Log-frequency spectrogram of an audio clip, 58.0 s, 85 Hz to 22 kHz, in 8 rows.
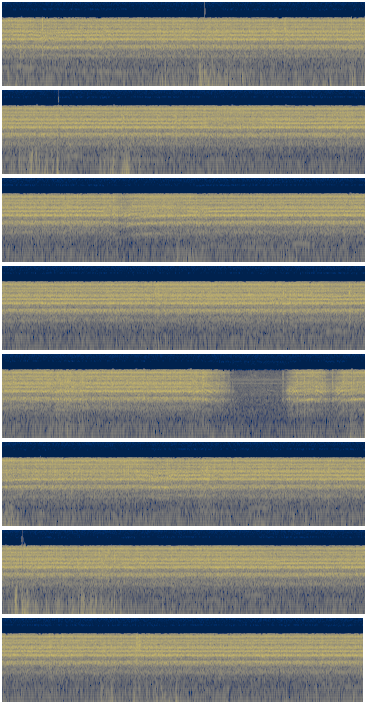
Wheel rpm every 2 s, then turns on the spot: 160, 160, 160, 160, 160, 160, 160, 160, 140, 160, 160, 160, 160, 160, 160, 160, 100, 50, 150, 160, 160, 160, 160, 160, 160, 160, 160, 160, 160.
none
